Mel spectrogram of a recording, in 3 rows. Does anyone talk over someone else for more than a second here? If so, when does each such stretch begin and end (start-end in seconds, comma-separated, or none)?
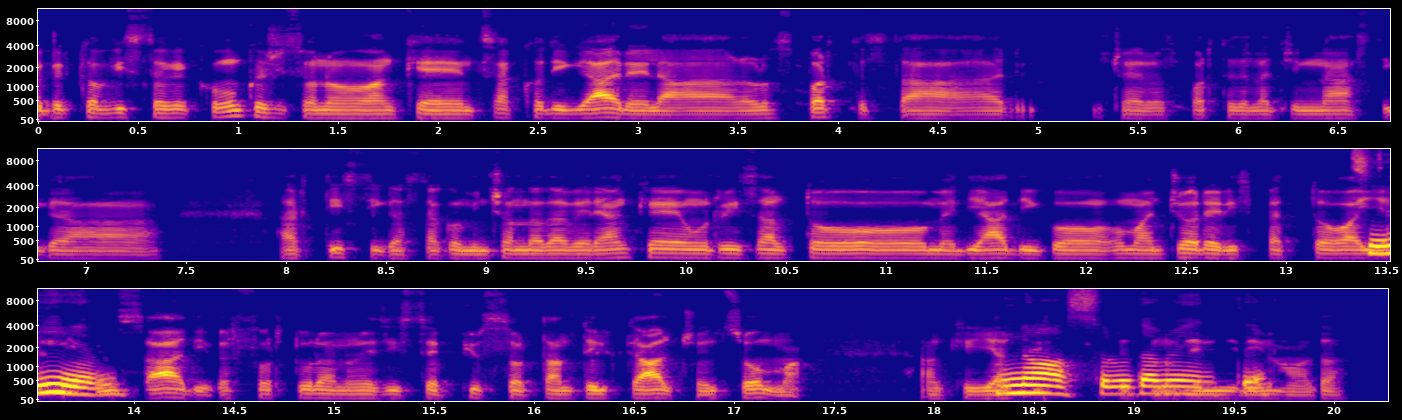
18.3-19.7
